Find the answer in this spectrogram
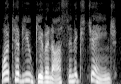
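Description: A man's voice: high voice, animated, fairly quick, pitched above the performer's own voice. A man voicing a proud male warrior who is blunt, wary and full of challenging questions, in an audiobook reading. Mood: resentful, challenging. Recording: slightly roomy, phone-like narrow sound.

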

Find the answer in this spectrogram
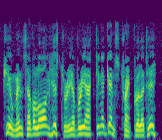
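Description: A man voicing an ancient, godlike ruler who speaks in a calm, knowing, lordly and deliberate way, as in an audiobook. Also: high voice, pitched above the performer's own voice. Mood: wry, imperious. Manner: measured, deliberate, formal. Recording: slightly roomy, phone-like narrow sound.

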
